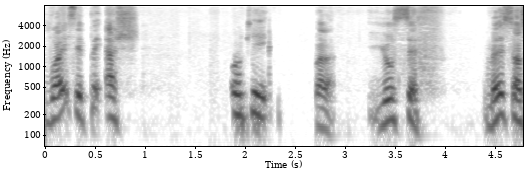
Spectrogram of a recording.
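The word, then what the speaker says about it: יוסף: Lorsqu'on dit Joseph, on dit c'est Yosef, on dit un feu, on dit pas et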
